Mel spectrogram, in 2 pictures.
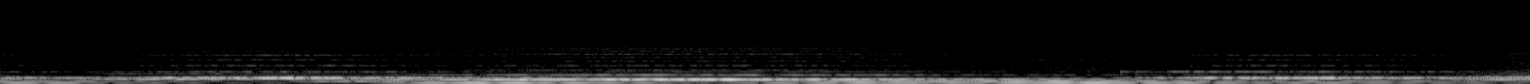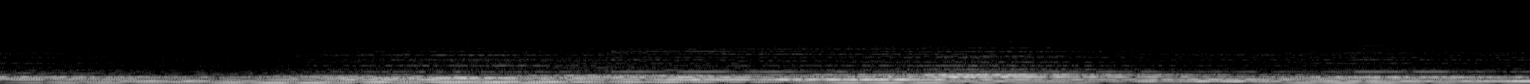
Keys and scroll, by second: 4.9 f, 10.9 f, 14.2 f, 25.3 4, 26.5 2.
